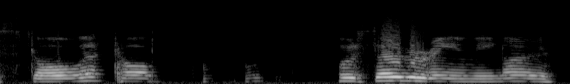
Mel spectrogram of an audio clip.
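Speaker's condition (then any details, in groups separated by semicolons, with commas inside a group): Cerebral palsy; poor fine dexterity, could not hold pen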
